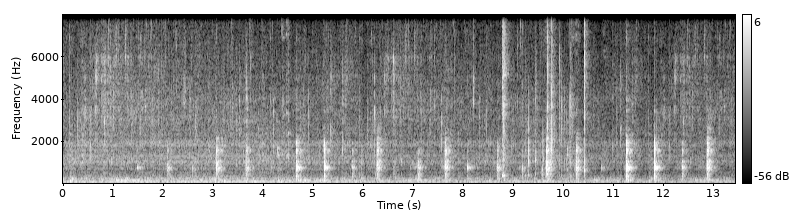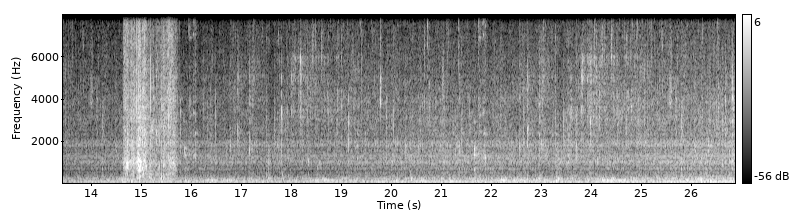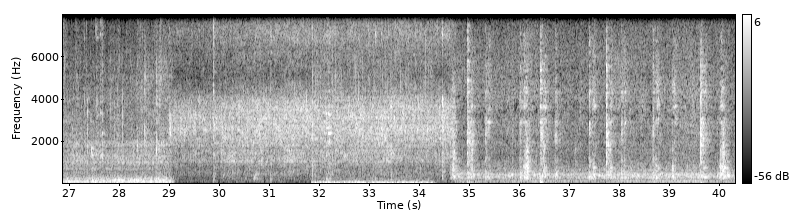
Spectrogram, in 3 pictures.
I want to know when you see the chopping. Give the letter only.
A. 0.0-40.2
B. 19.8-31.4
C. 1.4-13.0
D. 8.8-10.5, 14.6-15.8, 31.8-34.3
C.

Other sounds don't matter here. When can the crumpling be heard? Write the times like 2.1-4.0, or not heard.
8.8-10.5, 14.6-15.8, 31.8-34.3.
